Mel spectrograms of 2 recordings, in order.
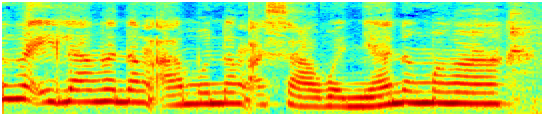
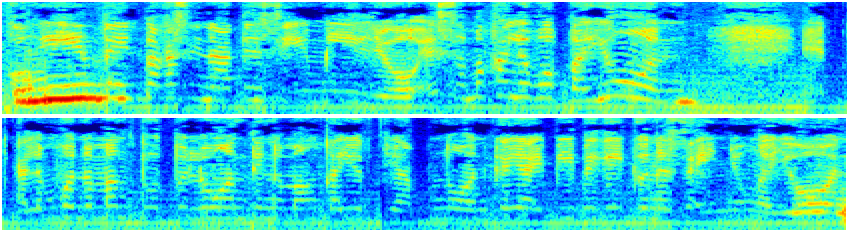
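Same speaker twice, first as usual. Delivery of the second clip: very faint, filtered phone speech; 14 dB quieter than usual. Acted. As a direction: explain from the far end of a call. Heard from the other phone end. (napakahinang boses sa kabilang linya)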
